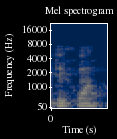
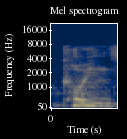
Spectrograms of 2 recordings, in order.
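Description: First: Des coins said the French way, as kwan; mock the French reading of coins. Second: Coins. said the English way, as koyns. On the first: Teacher shows students the wrong French reading of coins. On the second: Teacher gives students the right English coins. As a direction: give Coins. its English vowel. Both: Shown as a demonstration. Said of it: "comme si on dit des coins".

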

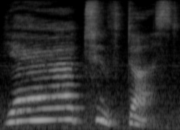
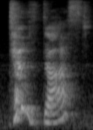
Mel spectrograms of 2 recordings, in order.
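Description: First: A hint of a pondering father, trailing down; lightly voiced musing dad. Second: Incredulous half-shouted echo; kinda shouted. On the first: Dada mulls over tooth dust, musing. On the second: Child can't believe Dada's tooth dust idea, kinda shouted. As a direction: throw it back as a startled question. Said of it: "I kinda shouted". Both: A narrator's reading.

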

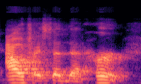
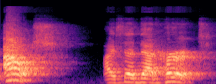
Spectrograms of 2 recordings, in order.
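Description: First: Said in the usual way. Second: High, loud yelp then a firm "I said that hurt"; firm ouch. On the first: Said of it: "I like saying". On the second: Shown as a demonstration. Trainer showing owners the second warning, loud yelp. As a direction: startle the dog with a hurt cry. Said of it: "where we're gonna go".

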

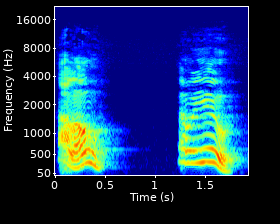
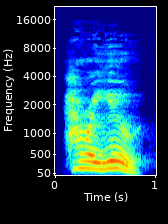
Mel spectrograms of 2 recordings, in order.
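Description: First: Bright, much higher sing-song hello; friendly greeting. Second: Said in the usual way. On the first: Shown as a demonstration. Coach showing how you greet someone in the street, friendly and higher. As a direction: lilt the greeting up high like a friendly neighbour. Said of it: "No, you say". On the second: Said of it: "A question".

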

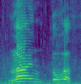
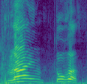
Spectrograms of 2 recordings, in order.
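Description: No difference in how they are said.

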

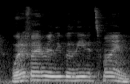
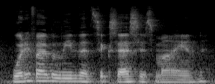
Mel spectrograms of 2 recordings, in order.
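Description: First: Rushed and higher, "mine" still nasal; quick retake. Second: "mine" said with a nasal, regional vowel; odd mine. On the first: Vlogger rushing another take of her affirmation, fast and high. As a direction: blurt it out fast and bright. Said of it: "Um, okay". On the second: Vlogger testing her affirmation, "mine" with an odd nasal vowel. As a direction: let "mine" slide nasal and a little off. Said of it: "No matter what, I say it like that". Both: Shown as a demonstration.

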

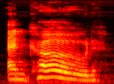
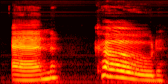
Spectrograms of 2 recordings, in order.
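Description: First: Said in the usual way. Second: "Encode" slowly split in two; syllable by syllable. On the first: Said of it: "I will give you a word". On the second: Shown as a demonstration. Class breaks the word apart together, syllable by syllable. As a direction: say "Encode" as en, pause, code. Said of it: "break it apart into syllables".

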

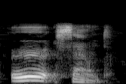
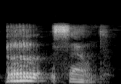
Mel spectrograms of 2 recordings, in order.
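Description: First: R as a soft untrilled "er" in "R sound". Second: R rolled as a trilled "rrr" in "R sound"; hard R. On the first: Teacher contrasting Spanish R sounds, soft R. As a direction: keep the R soft, without a roll. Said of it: "or a soft R sound". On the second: Teacher contrasting Spanish R sounds, hard trilled R. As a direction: roll the R hard. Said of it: "R can make a hard R sound". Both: Shown as a demonstration.

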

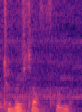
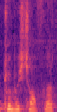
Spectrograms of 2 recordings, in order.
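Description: First: "tövbe estağfurullah" repeated much softer, fading away. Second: Said in the usual way. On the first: Acted. Calming himself after the scare, a much softer repeat. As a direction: let the second "tövbe estağfurullah" die to a hush.

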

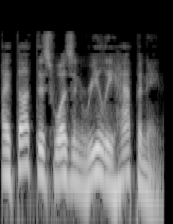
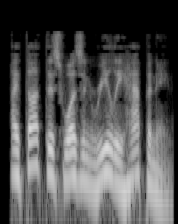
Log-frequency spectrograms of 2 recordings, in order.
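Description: The two takes are said the same way.

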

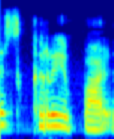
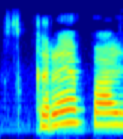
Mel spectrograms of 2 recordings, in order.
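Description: First: Said in the usual way. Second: Скрепаль with е instead of и; wrong variant Скрепаль, first vowel е; е in first syllable. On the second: Shown as a demonstration. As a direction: say Скрепаль with open e after Скр.

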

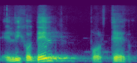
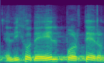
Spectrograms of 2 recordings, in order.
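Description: First: "del" joined in one syllable; right form del. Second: "de el" split into two words; wrong form de el. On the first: Teacher giving the correct form after the wrong one. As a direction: run "del portero" together. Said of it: "se dice". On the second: Teacher showing the wrong form before correcting it. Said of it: "no se dice así". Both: Shown as a demonstration.

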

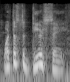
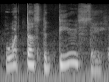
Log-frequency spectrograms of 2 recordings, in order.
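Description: First: Said in the usual way. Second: Slow "What does the deer say", raised in pitch; drawn-out question. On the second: Acted. Streamer wondering about deer noises, slow musing question. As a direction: stretch "does the deer say" slowly and higher.

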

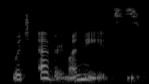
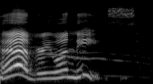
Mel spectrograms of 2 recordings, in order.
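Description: First: Sly little whispered aside. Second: Full-throated slow furious shout; mad shout. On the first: A narrator's reading. Narrator confiding to listeners, whispered aside. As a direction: hush it like a secret to the listener. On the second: Acted. Onceler raging at the Lorax, slow furious bellow. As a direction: bellow it, dragging the words out. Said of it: "I got terribly mad".

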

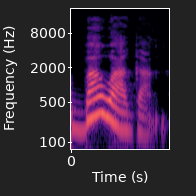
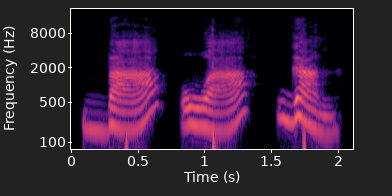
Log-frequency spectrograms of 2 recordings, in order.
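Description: First: Said in the usual way. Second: "Bałagan" very slowly as Ba, ła, gan; three separate beats on "Bałagan"; syllable by syllable. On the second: Shown as a demonstration. Teacher clapping a longer word, "Bałagan" slowly split into syllables. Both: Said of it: "Wyklaszczmy sylaby w tych wyrazach".

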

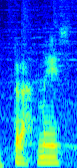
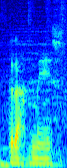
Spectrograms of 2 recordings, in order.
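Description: No difference in how they are said.

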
